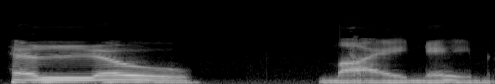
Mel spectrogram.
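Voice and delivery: extremely slow, low, drawn-out slow-motion speech. Trying out how a conversation in super slow motion would sound, super slow-motion speech. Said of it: "conversation in like super slow-mo".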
